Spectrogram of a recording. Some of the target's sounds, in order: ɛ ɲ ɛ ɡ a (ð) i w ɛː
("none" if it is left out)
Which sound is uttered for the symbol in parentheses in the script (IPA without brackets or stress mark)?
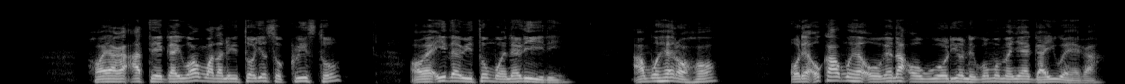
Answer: none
